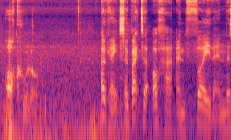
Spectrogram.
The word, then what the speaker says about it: hoja: It's become a more throaty consonant sound like in hoja, a bit like the CH in loch. Again, there are hundreds of examples of this.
